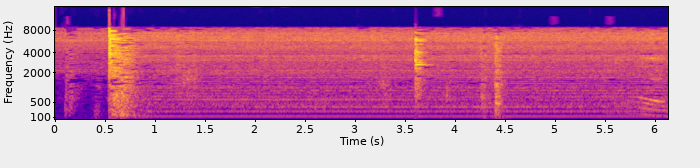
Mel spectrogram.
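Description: A phase converter powers a Bridgeport milling machine in a workshop, producing a steady mechanical hum with a constant tonal drone, punctuated by a few sharp clicks and clunks; no talking.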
